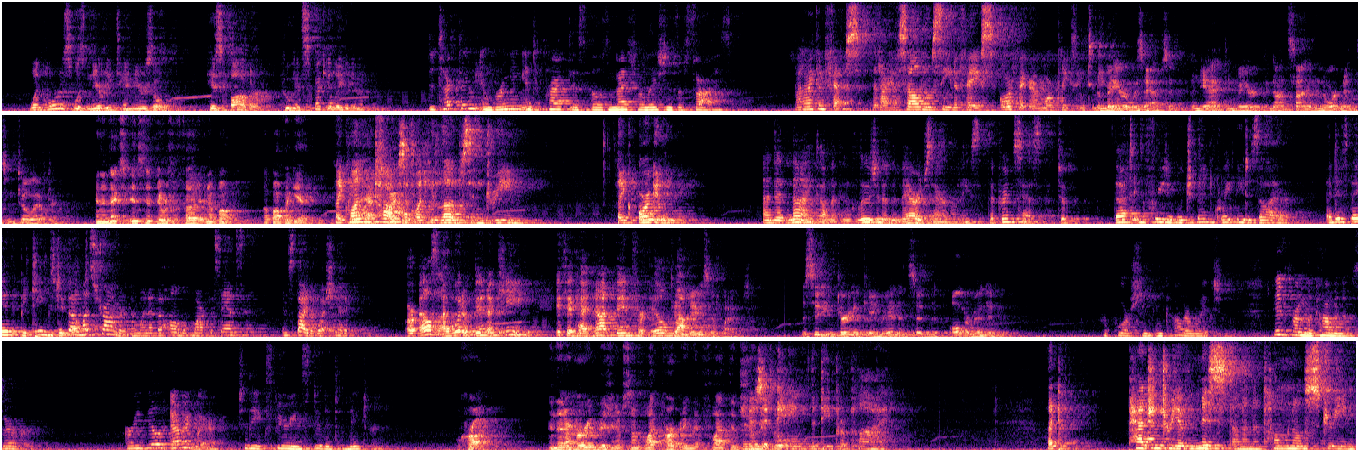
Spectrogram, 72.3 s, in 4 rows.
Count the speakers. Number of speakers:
10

